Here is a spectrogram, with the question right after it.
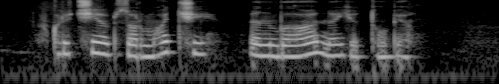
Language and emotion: Russian, neutral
